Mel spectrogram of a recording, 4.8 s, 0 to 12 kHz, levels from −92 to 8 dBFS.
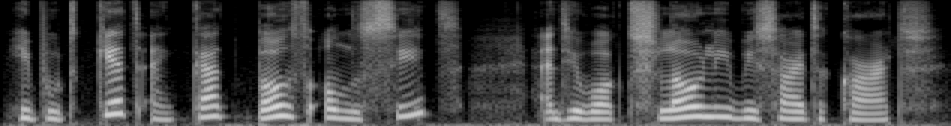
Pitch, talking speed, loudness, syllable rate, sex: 225 Hz, 200 wpm, -18 LUFS, 4.9 syllables/s, female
